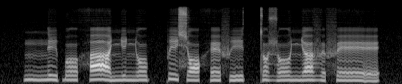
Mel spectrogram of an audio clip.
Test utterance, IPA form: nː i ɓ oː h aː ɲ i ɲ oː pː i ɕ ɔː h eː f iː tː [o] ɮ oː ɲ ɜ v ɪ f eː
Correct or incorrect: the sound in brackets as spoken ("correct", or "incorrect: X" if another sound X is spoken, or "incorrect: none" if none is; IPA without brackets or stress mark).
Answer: correct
